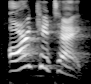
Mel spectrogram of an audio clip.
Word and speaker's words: architect: see right architect now now architect the stress should be on the first syllable that's right now class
